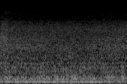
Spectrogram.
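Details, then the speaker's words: Used Whirlpool washer on high spin with a heavy jeans and towels load, super capacity setting: steady even low hum with smooth whir, no knocks or thumps; balanced and running like new. "good looks good there's no weird noises and it's not balanced or anything that that it's actually running in like-new condition"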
